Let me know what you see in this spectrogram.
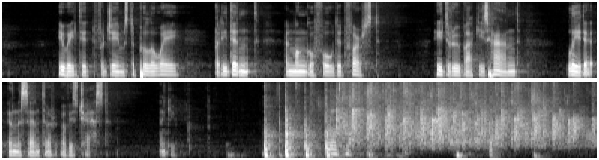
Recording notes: Was recorded in front of a live audience. At Powell’s City of Books in Portland.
